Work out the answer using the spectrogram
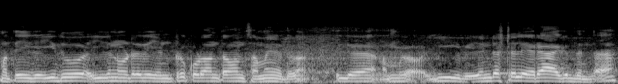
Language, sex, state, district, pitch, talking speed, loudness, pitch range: Kannada, male, Karnataka, Dharwad, 150 Hz, 125 wpm, -13 LUFS, 145-160 Hz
